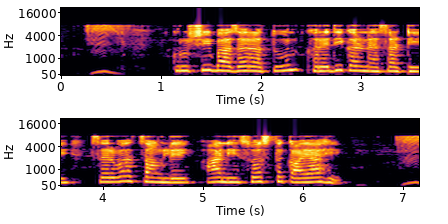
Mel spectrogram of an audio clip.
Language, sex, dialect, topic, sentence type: Marathi, female, Standard Marathi, agriculture, question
